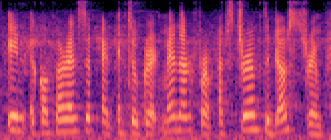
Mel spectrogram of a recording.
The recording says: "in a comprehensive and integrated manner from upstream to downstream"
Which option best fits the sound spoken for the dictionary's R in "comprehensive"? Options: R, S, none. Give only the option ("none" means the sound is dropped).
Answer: none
